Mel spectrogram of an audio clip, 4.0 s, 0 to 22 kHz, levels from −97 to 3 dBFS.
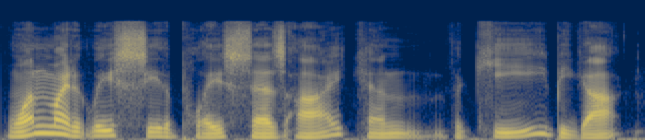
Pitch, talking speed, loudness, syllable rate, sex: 120 Hz, 210 wpm, -18 LUFS, 4.4 syllables/s, male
